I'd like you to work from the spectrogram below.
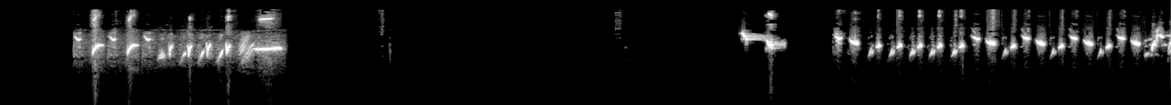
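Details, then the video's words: Goldfinch singing on a teaching tape for chicks and songbirds: a short twittering burst ending in a buzzy note, a pause of about three seconds, then a long stream of bright, rapid chirping notes. "Analysis of goldfinch songs and their performance in education"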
